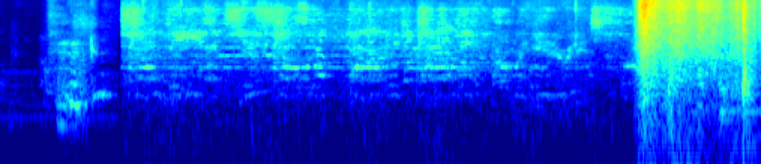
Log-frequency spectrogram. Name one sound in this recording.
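A plastic bag rustles and crinkles as a cat pushes into it.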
